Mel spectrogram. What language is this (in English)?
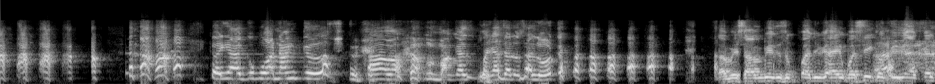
Malay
